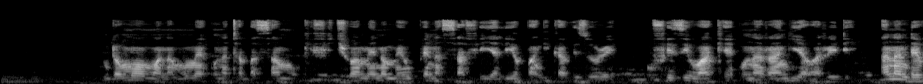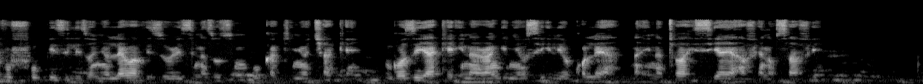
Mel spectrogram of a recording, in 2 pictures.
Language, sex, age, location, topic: Swahili, male, 18-24, Nairobi, health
